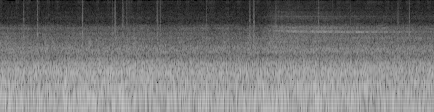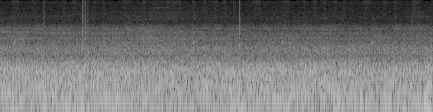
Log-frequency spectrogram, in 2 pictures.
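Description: Steady road and engine noise heard inside a moving car's cabin, with a faint high whine lasting about a second and a half around three seconds in.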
